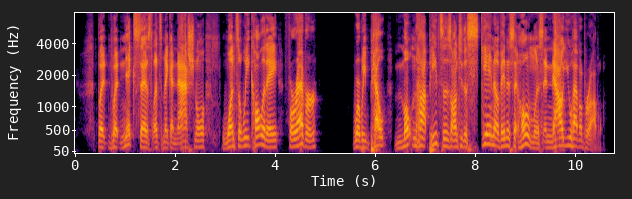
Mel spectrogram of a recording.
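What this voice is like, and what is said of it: Emotional screaming rant. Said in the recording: “I don't know why I'm getting emotional. I don't know why I'm screaming at you.”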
